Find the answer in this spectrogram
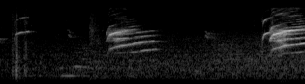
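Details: Female canary with two loud, rising, harmonic-rich chirps about a second and a half apart, with faint soft notes before them.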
